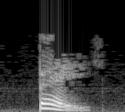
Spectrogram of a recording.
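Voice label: "倍", Mandarin Chinese; chinese flashcards; hsk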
